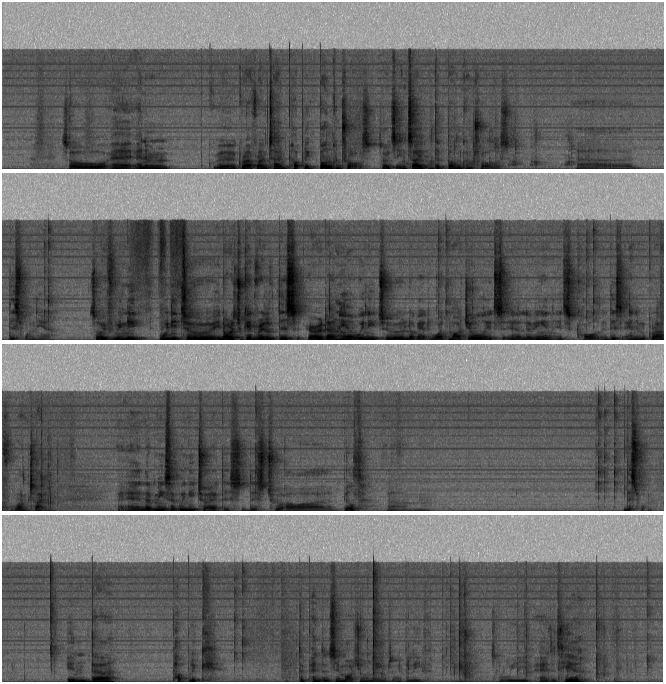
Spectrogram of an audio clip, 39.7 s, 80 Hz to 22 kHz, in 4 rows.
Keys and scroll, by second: 20.4 ctrl+c, 35.4 Return, 36.6 @, 37.5 ctrl+v, 38.1 End, 38.7 End.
